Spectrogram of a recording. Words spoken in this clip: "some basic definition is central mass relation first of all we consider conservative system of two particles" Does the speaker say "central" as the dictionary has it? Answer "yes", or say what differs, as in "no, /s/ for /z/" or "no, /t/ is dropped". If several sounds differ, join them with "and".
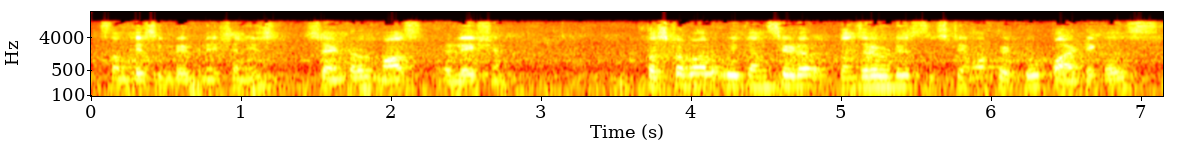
yes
